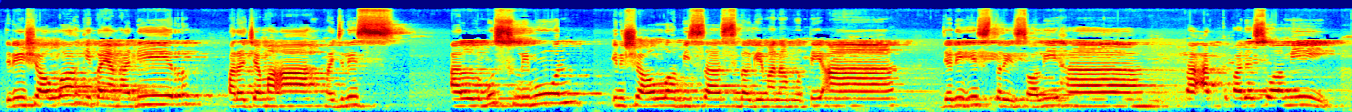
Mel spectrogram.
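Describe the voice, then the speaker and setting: A woman preacher giving a sermon to a women's gathering, chatty and animated, acting out the voices in her stories. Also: high voice, slow. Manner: chatty, animated storytelling with acted quotes. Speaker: female preacher. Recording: echoey hall.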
